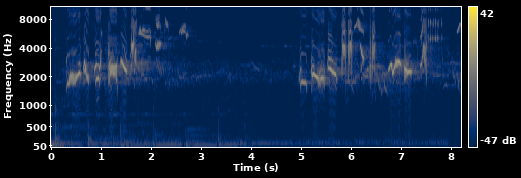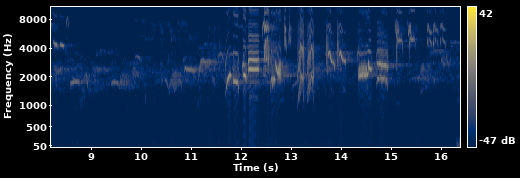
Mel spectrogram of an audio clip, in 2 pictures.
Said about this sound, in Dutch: op de Veluwe bij het buurtschap 3 dit keer om te luisteren naar zijn verhaal achter het geluid van de merel.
